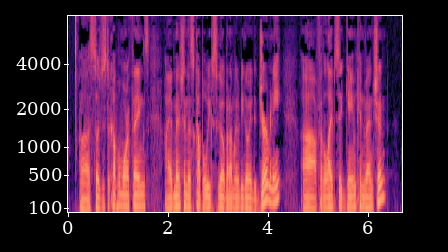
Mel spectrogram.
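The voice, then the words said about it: Tired, strained voice. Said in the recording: “I'm weighing in on almost an hour here, and my voice is barely holding up.”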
